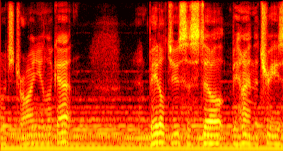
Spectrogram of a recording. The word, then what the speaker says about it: Betelgeuse: of Orion is probably Betelgeuse. Or as some people say, Beetlejuice because of the movie. Or if you look at it and pronounce it more Germanically, it's like Betelgeuse.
